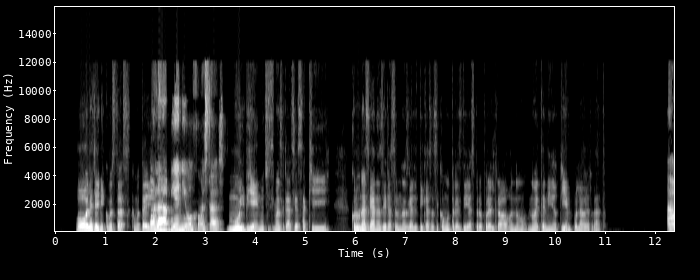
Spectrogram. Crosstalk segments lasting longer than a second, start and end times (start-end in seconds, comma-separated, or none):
none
